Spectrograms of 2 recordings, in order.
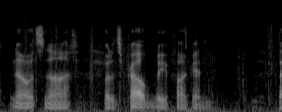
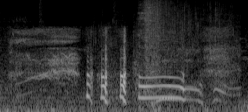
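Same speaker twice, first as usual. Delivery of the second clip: squealing laugh; 4 dB louder than usual. Real, not acted. Relief after escape.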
